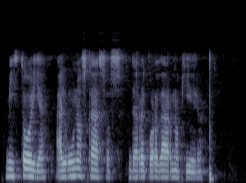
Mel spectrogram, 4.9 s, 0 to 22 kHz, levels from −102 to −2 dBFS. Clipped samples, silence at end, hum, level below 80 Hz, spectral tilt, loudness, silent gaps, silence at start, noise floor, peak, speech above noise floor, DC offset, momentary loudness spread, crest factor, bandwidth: under 0.1%; 0.65 s; none; -84 dBFS; -4.5 dB/octave; -41 LUFS; none; 0.1 s; -85 dBFS; -24 dBFS; 45 dB; under 0.1%; 9 LU; 18 dB; 7.6 kHz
